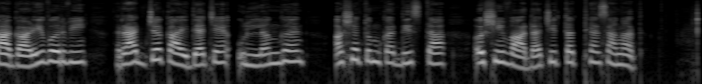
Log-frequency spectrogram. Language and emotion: Goan Konkani, neutral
